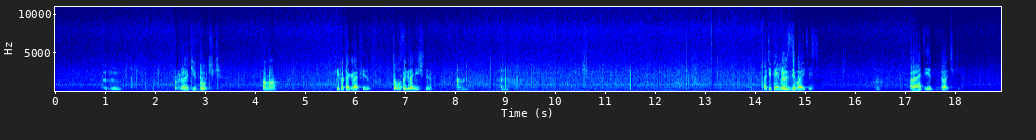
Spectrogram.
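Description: A middle-aged man speaks close by in short, urgent bursts.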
